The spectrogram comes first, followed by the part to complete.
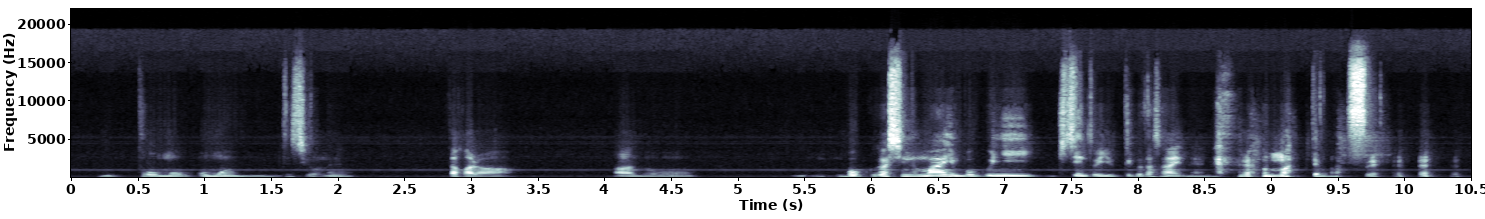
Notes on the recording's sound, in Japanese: ２０２２年７月２７日に開催した ZOOMライブの模様です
